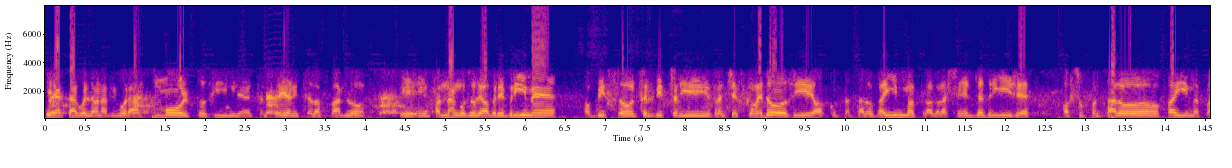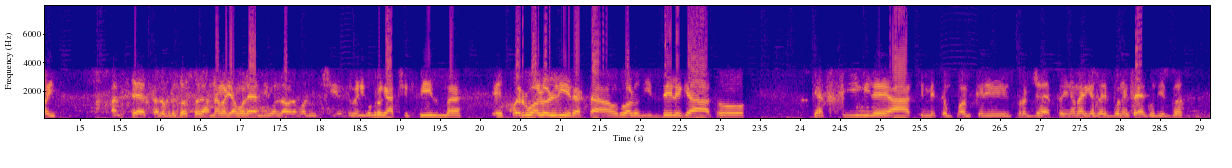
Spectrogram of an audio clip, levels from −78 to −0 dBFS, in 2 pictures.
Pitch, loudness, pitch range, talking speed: 145 Hz, -18 LUFS, 140-155 Hz, 165 wpm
